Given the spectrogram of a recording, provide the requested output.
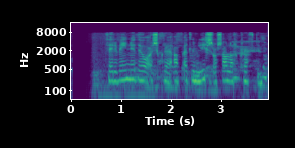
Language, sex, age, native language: Icelandic, female, 14, Icelandic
